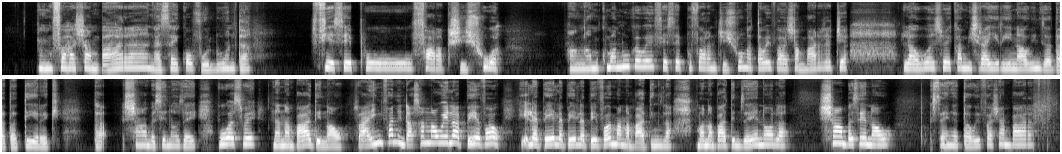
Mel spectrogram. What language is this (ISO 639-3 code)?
bhr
